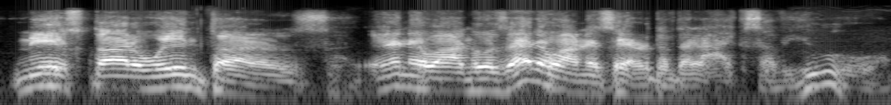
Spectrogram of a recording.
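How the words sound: It is said with a Russian accent.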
